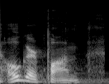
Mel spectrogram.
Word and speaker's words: Ogerpon: Pronúncia, né? Ogerpon.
